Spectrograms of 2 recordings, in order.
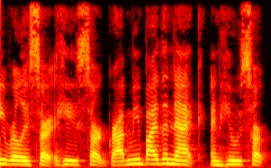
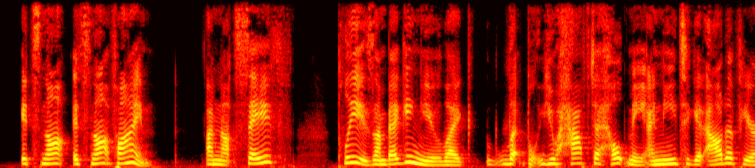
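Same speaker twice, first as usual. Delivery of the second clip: imitated pleading tone. Retelling pleading with Alani for help to escape: retelling a plea. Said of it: "I just begin pleading with her".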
